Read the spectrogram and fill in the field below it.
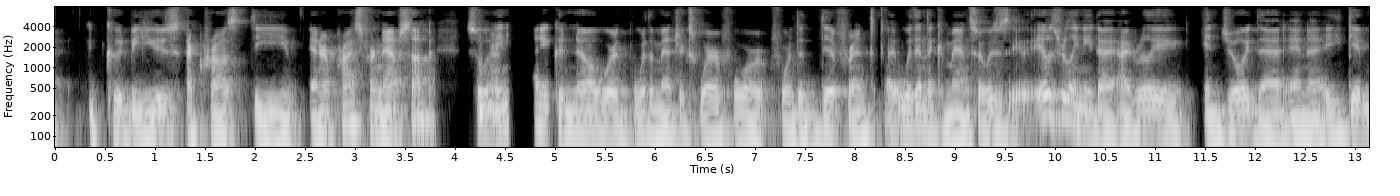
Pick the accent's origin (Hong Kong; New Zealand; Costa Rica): Costa Rica; moved away as an adult; also born or lived in Washington, D.C.; now in United States; I was born and raised in Costa Rica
